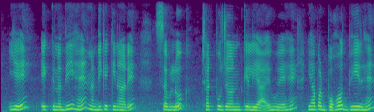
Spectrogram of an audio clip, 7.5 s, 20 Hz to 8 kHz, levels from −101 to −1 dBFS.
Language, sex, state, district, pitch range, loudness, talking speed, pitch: Hindi, female, Uttar Pradesh, Jalaun, 210-235 Hz, -25 LUFS, 170 wpm, 225 Hz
